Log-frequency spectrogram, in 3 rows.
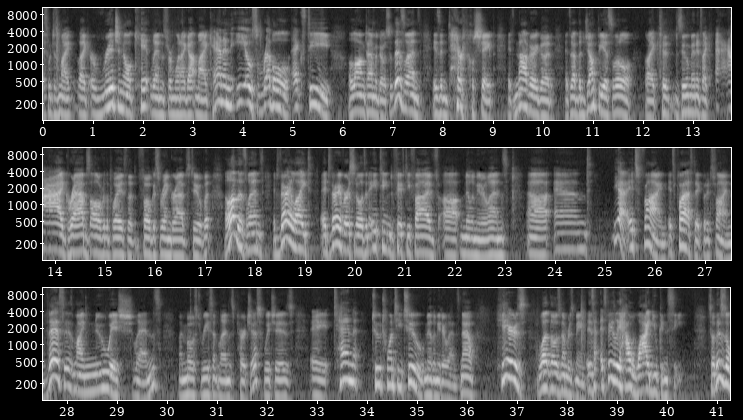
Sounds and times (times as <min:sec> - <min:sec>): Speech: 0:00.0 - 0:41.2.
